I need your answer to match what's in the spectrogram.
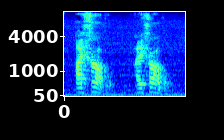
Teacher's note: the H is silent, so the A and the I together form a diphthong, two vowels forming one sound, and it sounds like I.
